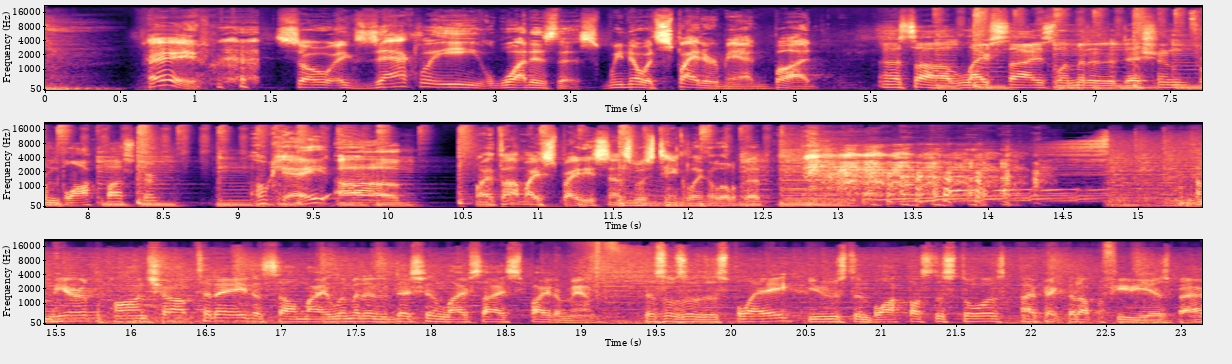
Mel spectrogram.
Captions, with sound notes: Hey. So exactly what is this? We know it's Spider-Man, but... - It's a life-size limited edition from Blockbuster. - Okay, um... Well, I thought my Spidey sense was tingling a little bit. [both laughing] - I'm here at the pawn shop today to sell my limited edition life-size Spider-Man. This was a display used in Blockbuster stores. I picked it up a few years back.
